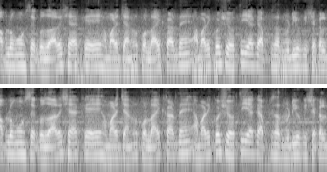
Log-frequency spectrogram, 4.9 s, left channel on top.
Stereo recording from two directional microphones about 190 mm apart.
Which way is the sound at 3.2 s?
40° right (ahead or behind).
